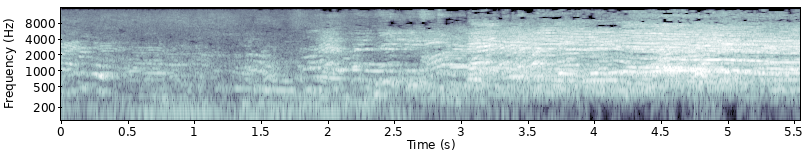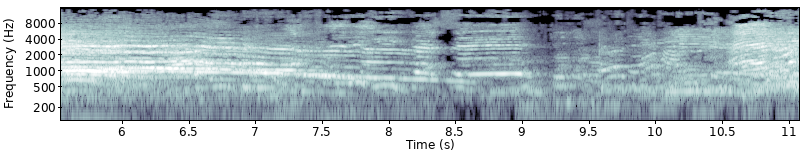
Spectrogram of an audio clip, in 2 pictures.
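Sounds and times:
children shouting and cheering: 1.6 - 11.0.

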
